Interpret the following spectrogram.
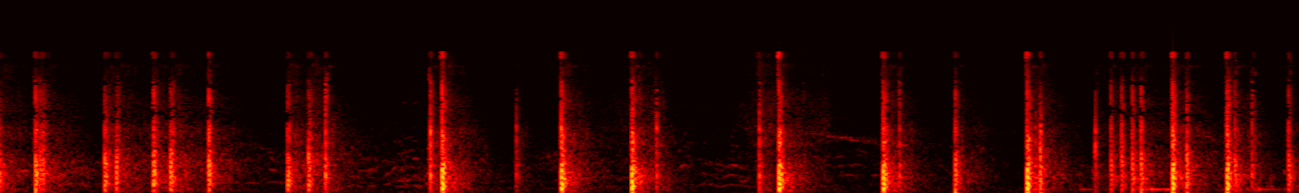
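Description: Fireworks going off: a string of sharp bangs from aerial bursts, spaced irregularly about half a second to a second apart, each with a short echoing tail. Near the end comes a quick cluster of cracks.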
